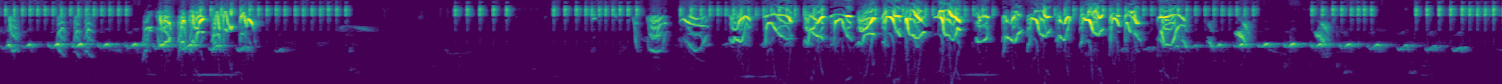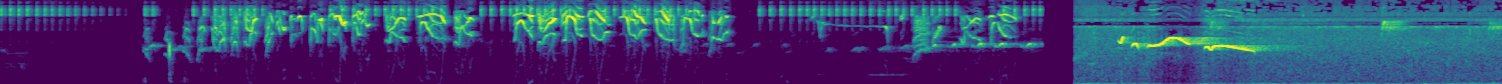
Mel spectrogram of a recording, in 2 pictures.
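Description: Sayaca tanager singing: bursts of fast, squeaky twittering notes with short pauses, some phrases ending in a brief trill, over a rapid high ticking. Near the end the recording changes to a hissy background with a few whistled notes from a different bird.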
